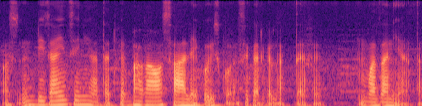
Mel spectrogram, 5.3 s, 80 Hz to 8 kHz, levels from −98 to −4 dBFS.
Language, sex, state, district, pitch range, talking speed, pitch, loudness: Hindi, male, Chhattisgarh, Jashpur, 100-120 Hz, 160 wpm, 110 Hz, -22 LUFS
